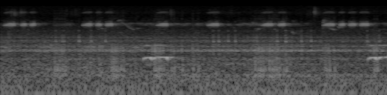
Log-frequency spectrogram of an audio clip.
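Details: Ryukyu scops owl repeating a short, low, slightly upslurred hoot about every three seconds, with bursts of high-pitched insect chirping filling the background.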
